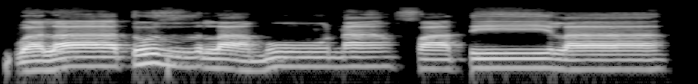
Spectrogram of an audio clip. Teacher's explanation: Lam fathah alif mat tabi'i panjang 2 harokat.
